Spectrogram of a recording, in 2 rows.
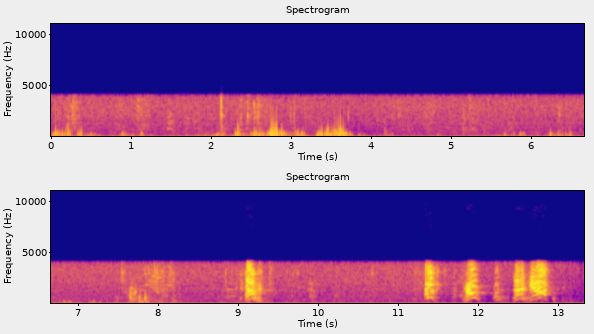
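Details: Beagle pups aged 69 days taken out onto a deck for their first run; low scuffling and grunting early, then a run of sharp high yips near the end, spaced about half a second apart.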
